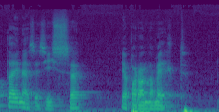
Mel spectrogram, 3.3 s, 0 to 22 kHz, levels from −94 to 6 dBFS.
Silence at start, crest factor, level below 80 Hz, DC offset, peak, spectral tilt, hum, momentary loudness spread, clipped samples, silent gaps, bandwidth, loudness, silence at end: 0 s; 20 dB; -42 dBFS; under 0.1%; -16 dBFS; -5.5 dB/octave; none; 12 LU; under 0.1%; none; 19 kHz; -36 LUFS; 0.05 s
